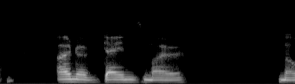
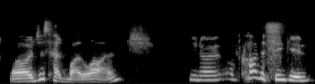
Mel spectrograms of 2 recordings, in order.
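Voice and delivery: mock lazy tradie; 8 semitones higher than usual. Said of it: "he's like".

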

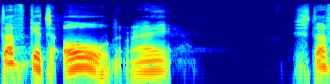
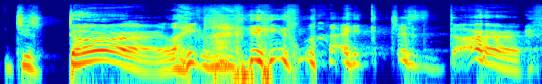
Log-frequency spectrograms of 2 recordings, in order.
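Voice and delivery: mock dullard; 6 semitones higher, much slower than usual. Mocking a dull mind.

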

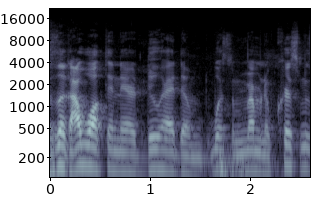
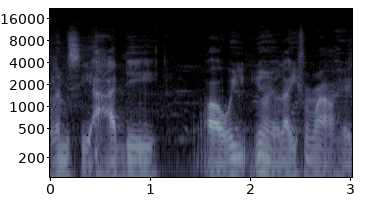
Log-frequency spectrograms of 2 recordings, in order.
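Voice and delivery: low, quiet doorman checking people; 3 semitones lower, 9 dB quieter than usual. Retold or imitated. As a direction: screen them coolly, low and soft. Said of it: "he on some".

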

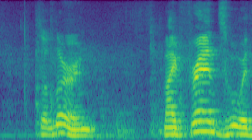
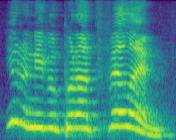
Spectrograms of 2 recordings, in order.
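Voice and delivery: mocking disbelief; 9 semitones higher, 6 dB louder than usual. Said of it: "I began laughing in his face".

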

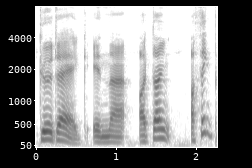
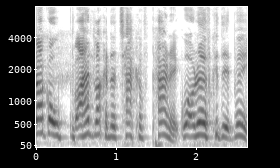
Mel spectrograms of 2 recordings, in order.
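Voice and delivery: higher, anxious version of himself; mock-worried patient asking the doctor, higher; worried younger self; 8 semitones higher than usual. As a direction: play his younger panicked self, higher. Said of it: "I said".

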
